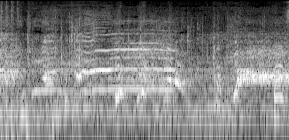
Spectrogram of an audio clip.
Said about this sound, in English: That's so second part of that scream, by the way, it goes from like ah to like rah! He- like a velociraptor. That happens a lot on this show. God. Every movie just keeps reusing the Velociraptor yell.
